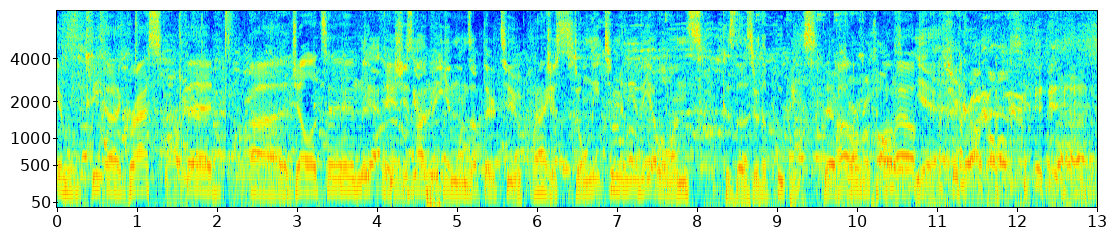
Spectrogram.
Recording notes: Tennessee Meetup. The full live stream of the Nashville meetup.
